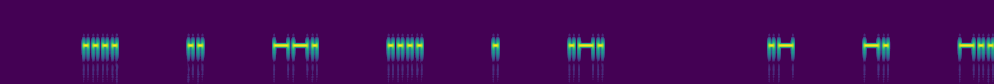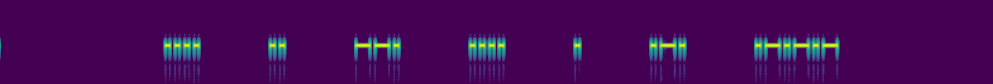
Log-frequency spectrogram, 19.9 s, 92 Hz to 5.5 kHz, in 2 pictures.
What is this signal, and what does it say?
Morse code, heard as a keyed tone, about 25 wpm, spaced as for 10 wpm, 600 Hz. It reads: HIGHER AND HIGHER.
